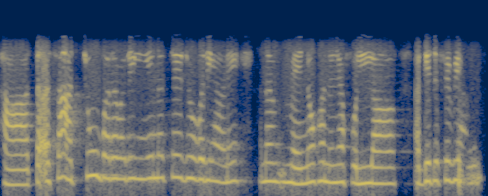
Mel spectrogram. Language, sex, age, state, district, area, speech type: Sindhi, female, 30-45, Gujarat, Surat, urban, conversation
